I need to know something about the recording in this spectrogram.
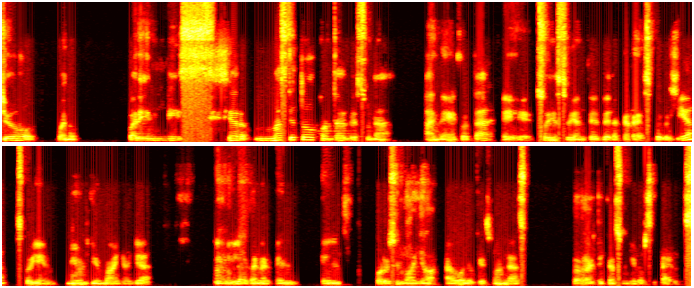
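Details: Stuttering in an adult male Spanish-speaking psychology student from Peru who stutters, recorded giving a talk about his own stuttering experience at a stuttering festival.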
